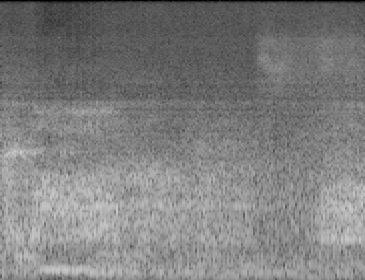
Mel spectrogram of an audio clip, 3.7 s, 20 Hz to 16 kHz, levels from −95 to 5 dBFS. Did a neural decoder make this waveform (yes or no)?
yes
